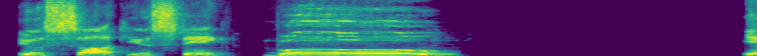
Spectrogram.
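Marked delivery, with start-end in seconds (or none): 2.0-3.5 a loud hammed-up boo; mock boo. Booing the boss, a loud mock boo. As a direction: jeer at him like a crowd.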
